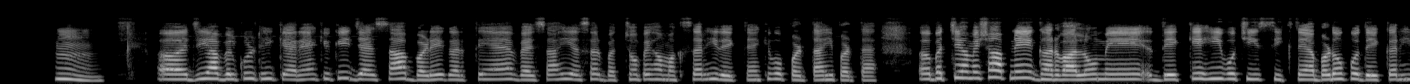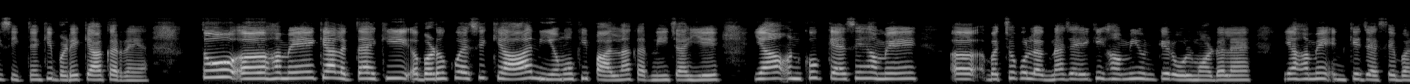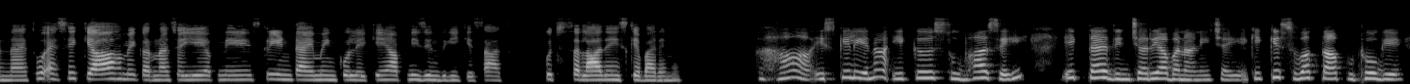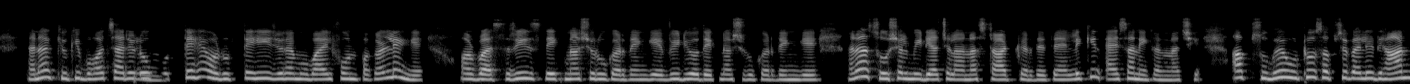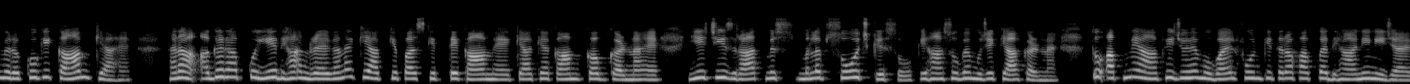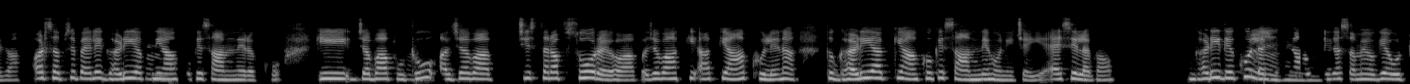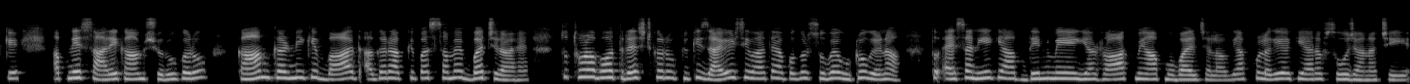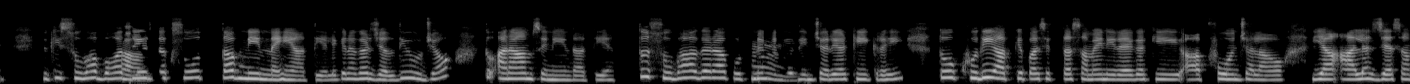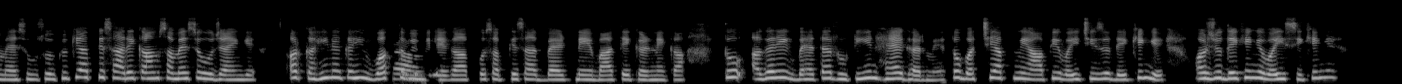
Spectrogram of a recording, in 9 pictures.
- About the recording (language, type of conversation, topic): Hindi, podcast, घर में आप स्क्रीन समय के नियम कैसे तय करते हैं और उनका पालन कैसे करवाते हैं?
- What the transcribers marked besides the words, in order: tongue click; other background noise; in English: "रोल मॉडल"; in English: "टाइमिंग"; in English: "स्टार्ट"; in English: "रेस्ट"; in English: "रूटीन"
